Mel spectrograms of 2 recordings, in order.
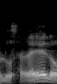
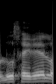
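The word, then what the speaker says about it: Luthadel: El reino de este, del Lord Legislador, se llama Imperio Final, con la capital, em, con su capital Lutadel, o Luzadel, o Luzaidel, o como lo queráis pronunciar, yo lo pronuncio Lutadel.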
